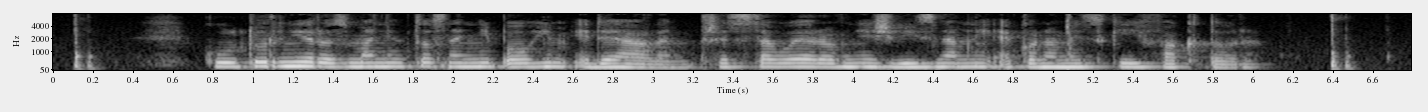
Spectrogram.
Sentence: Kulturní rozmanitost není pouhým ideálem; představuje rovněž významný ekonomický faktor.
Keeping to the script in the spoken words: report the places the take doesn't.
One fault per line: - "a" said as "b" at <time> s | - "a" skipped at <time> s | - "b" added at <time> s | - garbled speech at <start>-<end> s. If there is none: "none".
none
